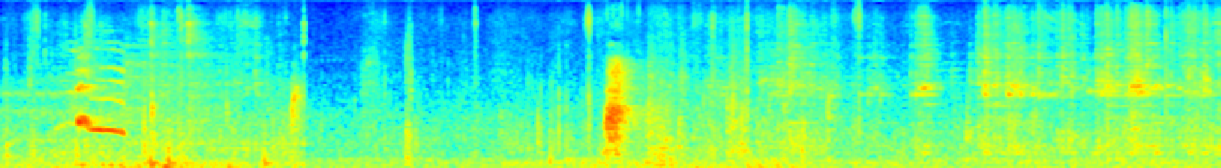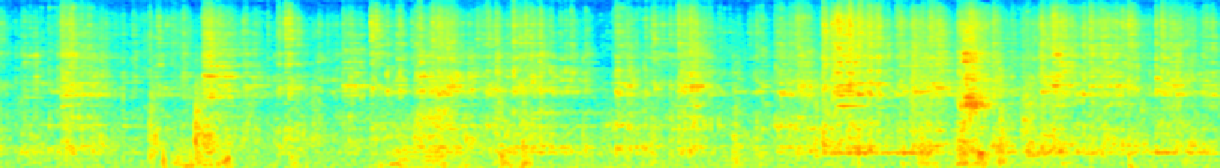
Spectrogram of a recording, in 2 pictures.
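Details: Puppies of the Chylandyk G-litter making noise: a few short high whines and whimpers rise near the start and again at about four and fifteen seconds, over steady clattering, rustling and shuffling.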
